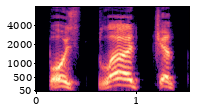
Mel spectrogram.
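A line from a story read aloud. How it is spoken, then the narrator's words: Barked, fierce. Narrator (Russian): рявкнул Чаби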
